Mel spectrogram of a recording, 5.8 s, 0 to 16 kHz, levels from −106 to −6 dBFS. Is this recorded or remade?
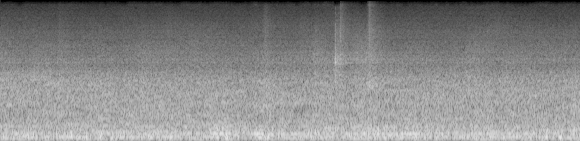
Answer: remade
